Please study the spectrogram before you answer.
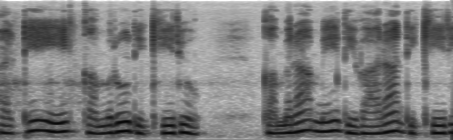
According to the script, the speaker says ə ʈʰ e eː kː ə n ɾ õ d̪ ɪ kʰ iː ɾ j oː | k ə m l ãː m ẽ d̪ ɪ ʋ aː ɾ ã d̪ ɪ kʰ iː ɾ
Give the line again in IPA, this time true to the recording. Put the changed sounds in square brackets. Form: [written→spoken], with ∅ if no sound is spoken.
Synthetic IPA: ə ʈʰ e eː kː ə [n→m] ɾ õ d̪ ɪ kʰ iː ɾ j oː | k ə m [l→ɾ] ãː m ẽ d̪ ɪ ʋ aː ɾ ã d̪ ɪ kʰ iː ɾ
